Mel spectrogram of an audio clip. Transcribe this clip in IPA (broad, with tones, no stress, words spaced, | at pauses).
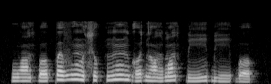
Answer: wɔ̃˨k͡po˨˦pə˦ vũ˦˨su˧k ŋũ˦ɡo˨˦ dɔ̃˧ɡ͡bɔ̃˦k͡piː˨˦ɓiː˨ ɓo˨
